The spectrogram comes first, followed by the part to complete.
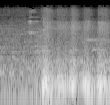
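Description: Marching drum band: after a brief lull, the band comes in loud a little under a second in, drums beating a steady rhythm of about three to four strokes a second.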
